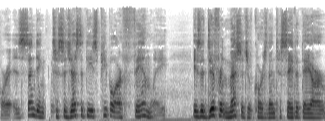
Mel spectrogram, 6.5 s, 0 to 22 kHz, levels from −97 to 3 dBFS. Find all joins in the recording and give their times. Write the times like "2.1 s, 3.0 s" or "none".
0.9 s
